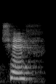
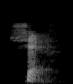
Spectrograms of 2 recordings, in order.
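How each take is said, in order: First: The word begins with a ch sound. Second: The word begins with a sh sound. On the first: "the first thing they're going to try is ch" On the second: "If that doesn't work, try sh"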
